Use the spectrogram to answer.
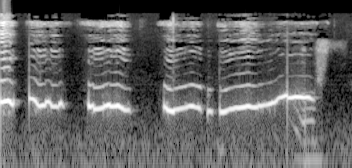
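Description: A dog whimpering, a series of several high-pitched, drawn-out whines with wavering pitch and short breaks between them, loud and heard alone.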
